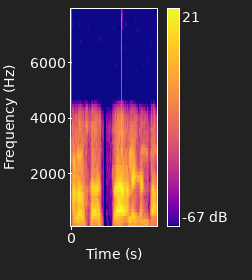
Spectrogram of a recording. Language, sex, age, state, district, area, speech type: Tamil, male, 18-30, Tamil Nadu, Tiruchirappalli, rural, conversation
